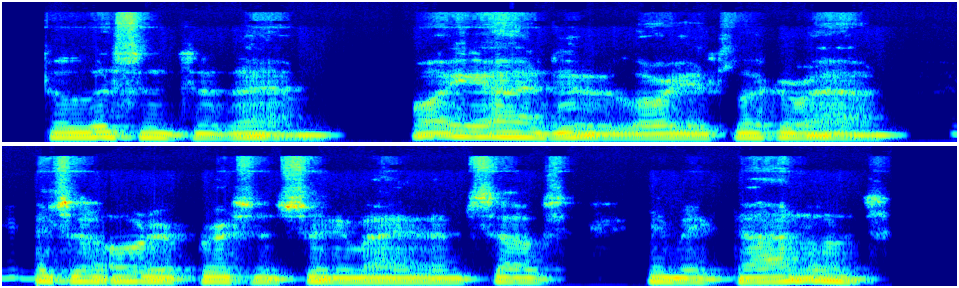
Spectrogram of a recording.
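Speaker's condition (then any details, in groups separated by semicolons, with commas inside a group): ALS; fatal progressive disease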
